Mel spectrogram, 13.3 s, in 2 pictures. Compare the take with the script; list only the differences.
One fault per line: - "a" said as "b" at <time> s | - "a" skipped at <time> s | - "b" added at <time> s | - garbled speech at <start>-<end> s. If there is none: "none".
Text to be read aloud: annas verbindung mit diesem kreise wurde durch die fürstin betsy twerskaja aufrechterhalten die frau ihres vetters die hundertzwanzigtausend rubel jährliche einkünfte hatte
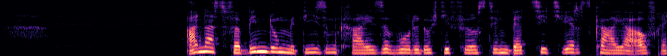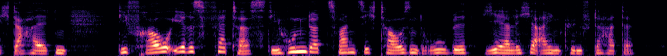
none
